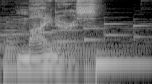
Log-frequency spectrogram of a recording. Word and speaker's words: MiNRS: do I pronounce this it's pronounced minor okay and so it's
